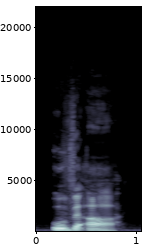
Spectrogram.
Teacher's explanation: But because there is a quiescent heh at the end it's really just a vowel marker when you get right down to it. We have compensatory lengthening and so the patah lengthens to qamats. The short a vowel lengthens to the long a vowel.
